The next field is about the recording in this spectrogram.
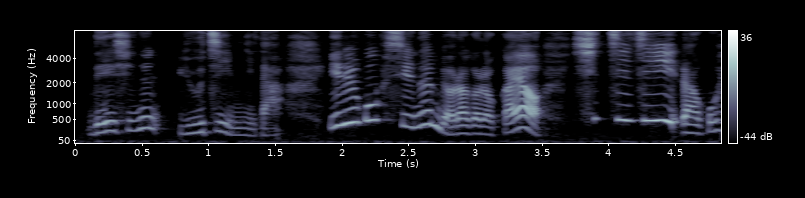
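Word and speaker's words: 七時: 시지지라고 해요. 그런데 가끔 나나지라고 아주 강조, 7시를 굉장히 강조하고 싶을 때 나나지라고도 말을 할 수는 있어요. 보통은 시지지라고 합니다. 그리고 9시 같은 경우도 숫자 9가 큐 긴 발음도 있고 쿠 짧은 발음도 있었잖아요. 큐지도 될 것 같고 쿠지도 될 것 같아요. 그런데 일본 사람들은 큐지라고 말하지 않아요. 거의 말하지 않고 쿠지라고 합니다. 그래서 4시는 요지, 9시는 쿠지, 7시는 시지지, 나나지 두 개 다 가능하지만 시지지를 더 많이 쓴다.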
